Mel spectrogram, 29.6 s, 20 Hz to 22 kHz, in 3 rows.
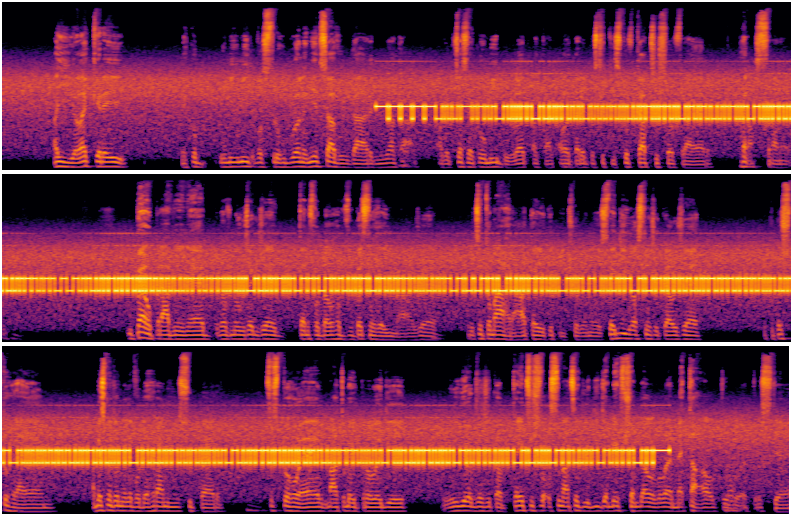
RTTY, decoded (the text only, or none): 25415 83804 67377 69410 71990 07688 21645 69192 37014 93975 14569 53712 07126 54482 04157 87629 77872 14896 82921 53491 90151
